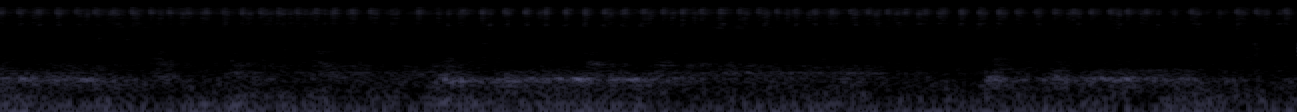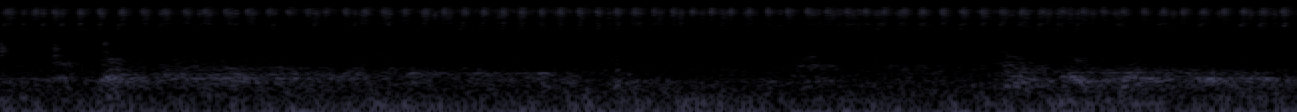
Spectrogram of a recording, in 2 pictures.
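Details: Summer morning cicadas: a steady, high, pulsing shrill chorus drones on throughout, while lower cooing notes come in short bursts at intervals over a deep background rumble.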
